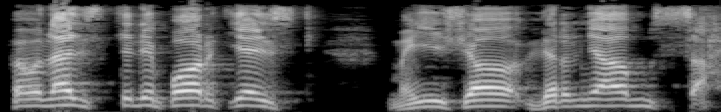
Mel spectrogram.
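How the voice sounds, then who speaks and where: A man voicing a band of tiny armored knights with squeaky, shrill voices. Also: slow pace, fairly bright tone. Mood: taunting. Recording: muffled lo-fi recording.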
